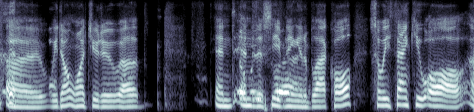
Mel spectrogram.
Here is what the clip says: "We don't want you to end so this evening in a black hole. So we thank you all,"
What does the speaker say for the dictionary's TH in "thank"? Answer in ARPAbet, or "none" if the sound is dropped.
TH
